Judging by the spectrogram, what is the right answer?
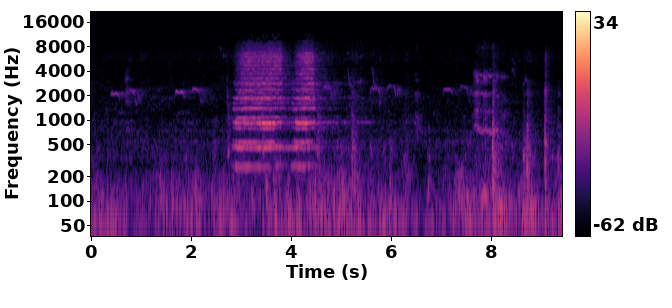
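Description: Locomotive horn of an Indian passenger train sounding for about two seconds over the low rumble of the moving train, with wheels clicking over rail joints near the end.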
